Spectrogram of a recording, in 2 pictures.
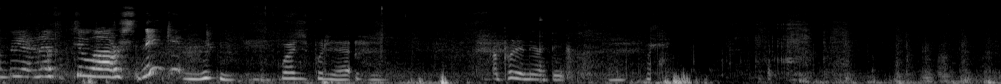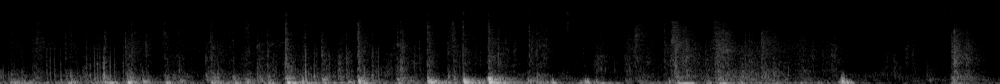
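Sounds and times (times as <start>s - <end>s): rustling near microphone: 0.0s - 19.3s
footsteps running on hardwood floor: 8.4s - 18.6s.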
